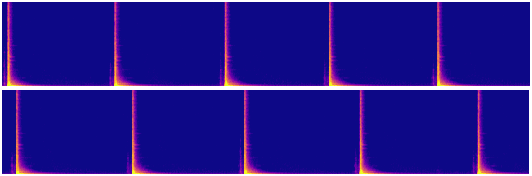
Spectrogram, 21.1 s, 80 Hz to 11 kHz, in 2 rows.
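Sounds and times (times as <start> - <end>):
kick drum recorded with microphone 10 cm inside: 0.1 - 0.5, 2.3 - 2.6, 4.4 - 4.8, 6.6 - 6.9, 8.7 - 9.1, 10.9 - 11.2, 13.2 - 13.6, 15.4 - 15.8, 17.7 - 18.1, 20.1 - 20.5.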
